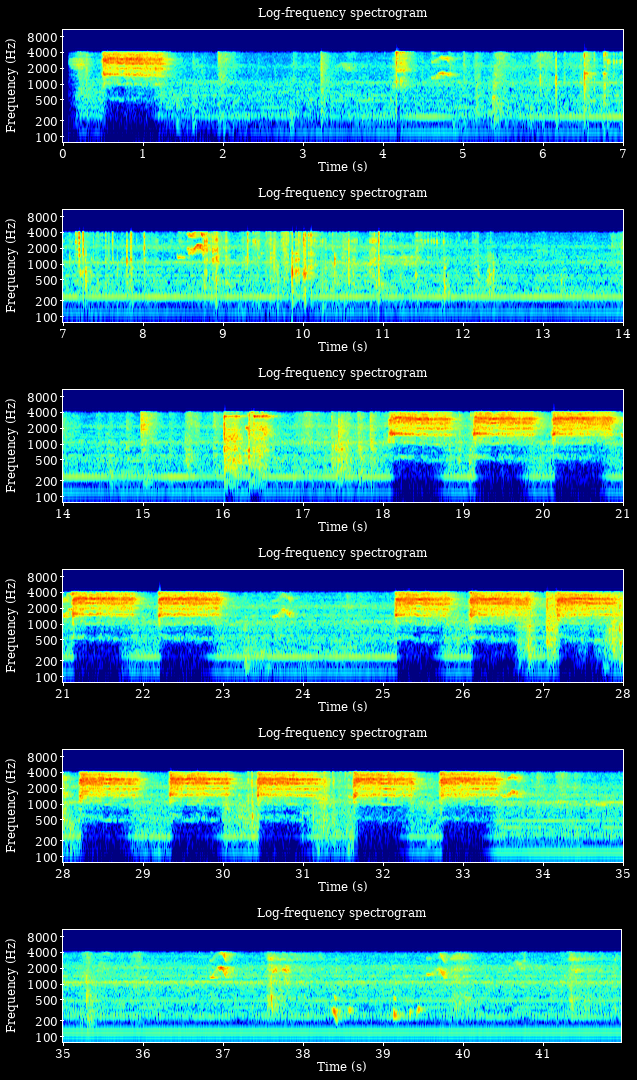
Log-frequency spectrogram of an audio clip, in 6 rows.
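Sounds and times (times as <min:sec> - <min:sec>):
cockatoo screaming: 0:00.5 - 0:01.4, 0:18.1 - 0:24.0, 0:25.2 - 0:33.8.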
